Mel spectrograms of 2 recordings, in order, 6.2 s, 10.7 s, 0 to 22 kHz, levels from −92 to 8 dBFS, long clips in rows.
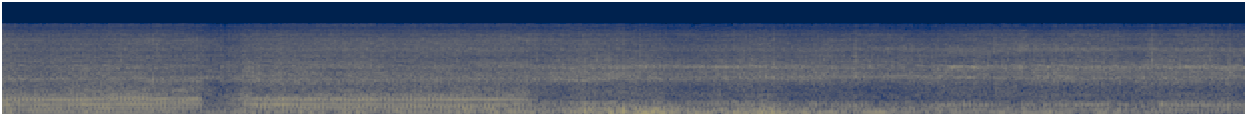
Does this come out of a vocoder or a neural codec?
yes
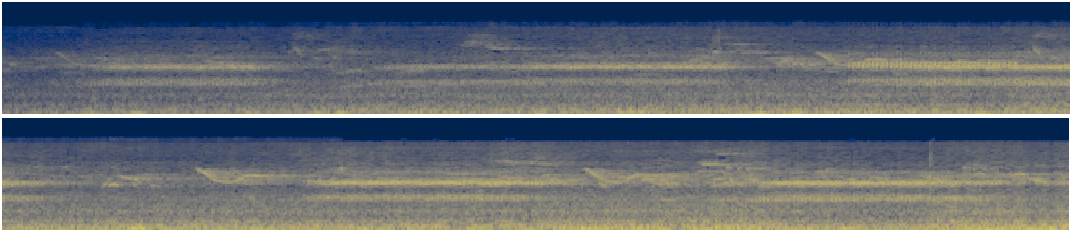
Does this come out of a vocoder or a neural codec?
no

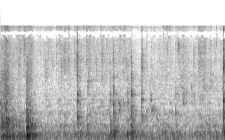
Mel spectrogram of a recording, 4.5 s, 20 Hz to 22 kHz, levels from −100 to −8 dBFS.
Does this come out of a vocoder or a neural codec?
yes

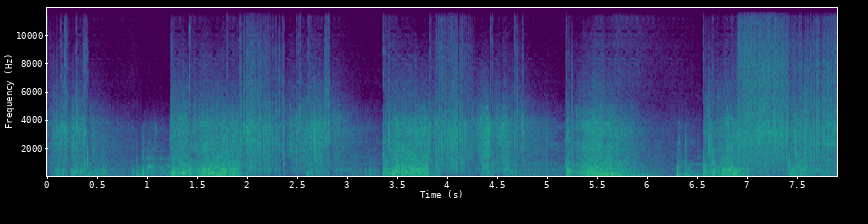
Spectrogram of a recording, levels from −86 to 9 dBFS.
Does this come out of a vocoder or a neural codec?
yes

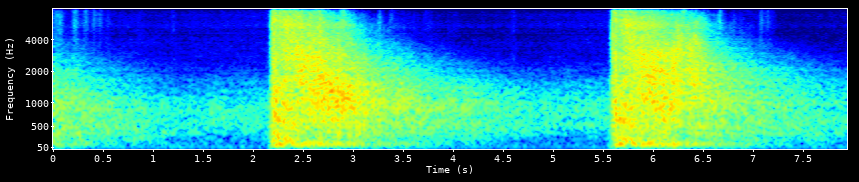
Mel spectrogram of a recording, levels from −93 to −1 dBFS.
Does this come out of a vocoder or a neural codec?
yes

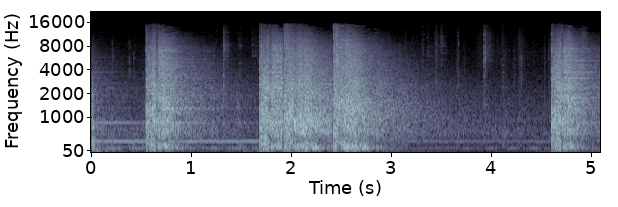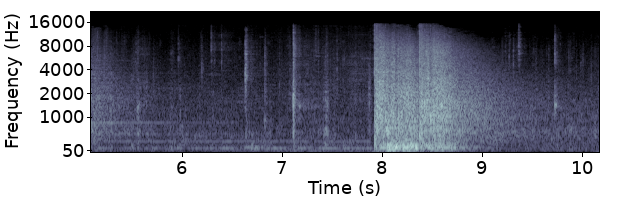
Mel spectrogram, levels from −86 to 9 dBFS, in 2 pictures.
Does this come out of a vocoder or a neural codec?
yes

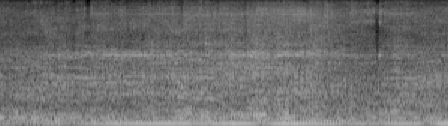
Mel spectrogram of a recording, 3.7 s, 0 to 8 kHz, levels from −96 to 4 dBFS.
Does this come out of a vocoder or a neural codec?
yes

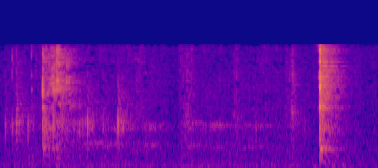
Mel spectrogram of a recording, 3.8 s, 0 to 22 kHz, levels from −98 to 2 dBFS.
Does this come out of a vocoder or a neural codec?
yes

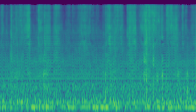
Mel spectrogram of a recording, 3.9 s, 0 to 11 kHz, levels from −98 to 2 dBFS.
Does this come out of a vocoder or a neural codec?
yes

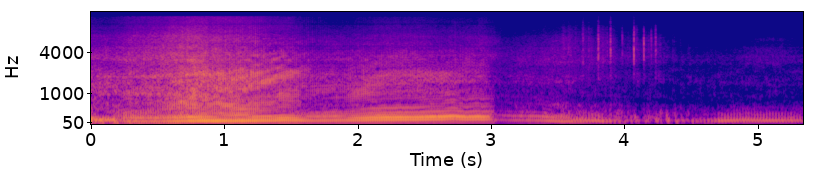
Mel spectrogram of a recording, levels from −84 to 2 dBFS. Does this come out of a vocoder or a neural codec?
yes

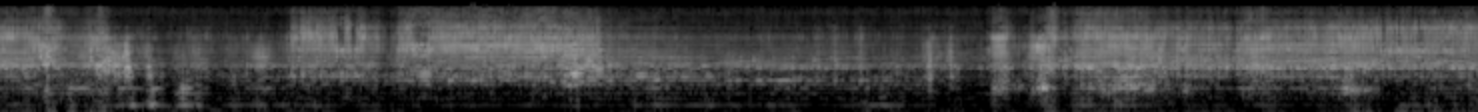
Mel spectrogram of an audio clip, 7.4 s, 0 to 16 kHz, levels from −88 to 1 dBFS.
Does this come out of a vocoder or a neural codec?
yes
